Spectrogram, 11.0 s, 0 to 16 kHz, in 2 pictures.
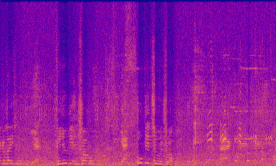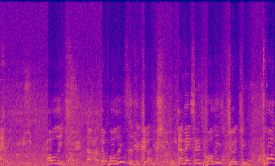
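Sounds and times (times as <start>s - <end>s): passing vehicles: 0.0s - 11.0s
faint voices: 0.2s - 11.0s.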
